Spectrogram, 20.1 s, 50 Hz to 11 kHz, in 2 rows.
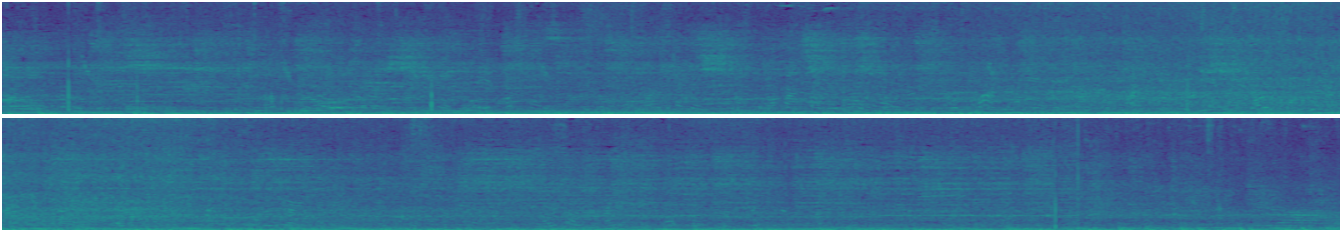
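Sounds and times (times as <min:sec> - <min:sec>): music: 0:00.0 - 0:20.0
voices: 0:00.0 - 0:20.0
diesel truck engine running: 0:04.1 - 0:19.4.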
